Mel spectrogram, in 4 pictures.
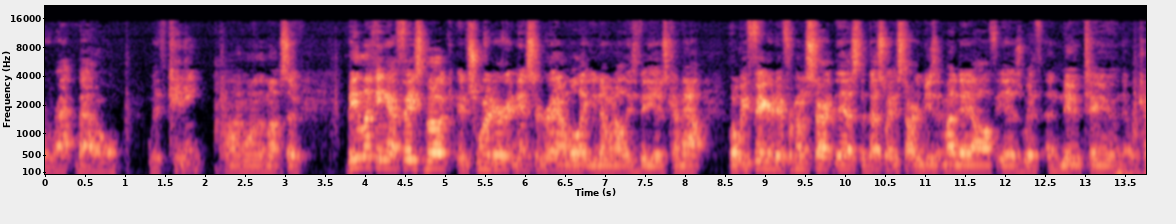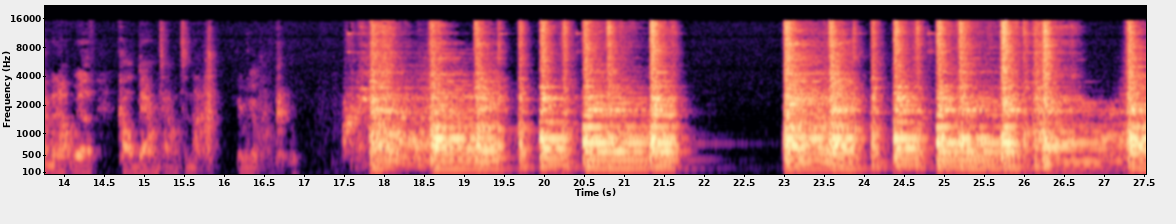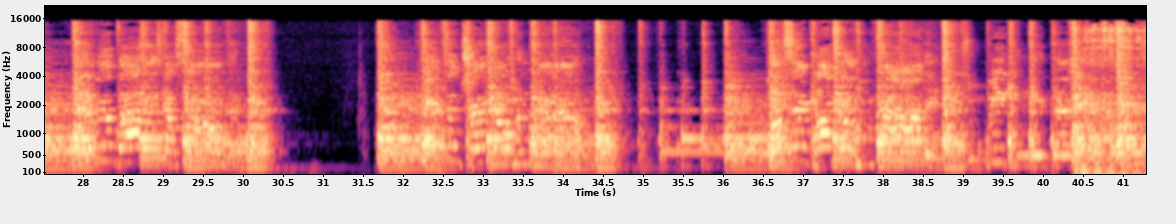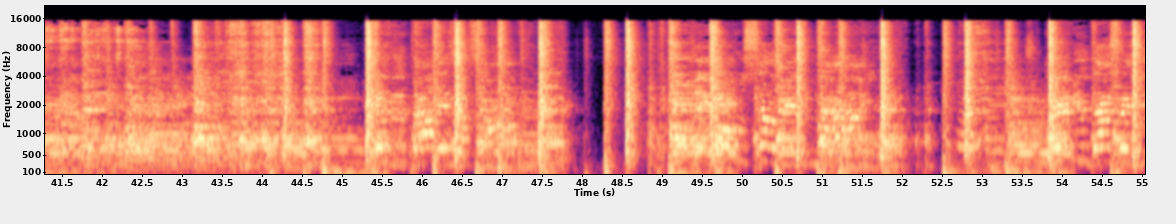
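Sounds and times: resonator guitar blues: 0:17.5 - 0:21.9, 0:23.0 - 0:30.8, 0:31.6 - 0:55.0
man singing: 0:27.9 - 0:30.3, 0:32.2 - 0:34.6, 0:36.6 - 0:42.2, 0:45.3 - 0:47.8, 0:49.1 - 0:52.1, 0:52.7 - 0:55.0
upright bass notes: 0:40.3 - 0:55.0.

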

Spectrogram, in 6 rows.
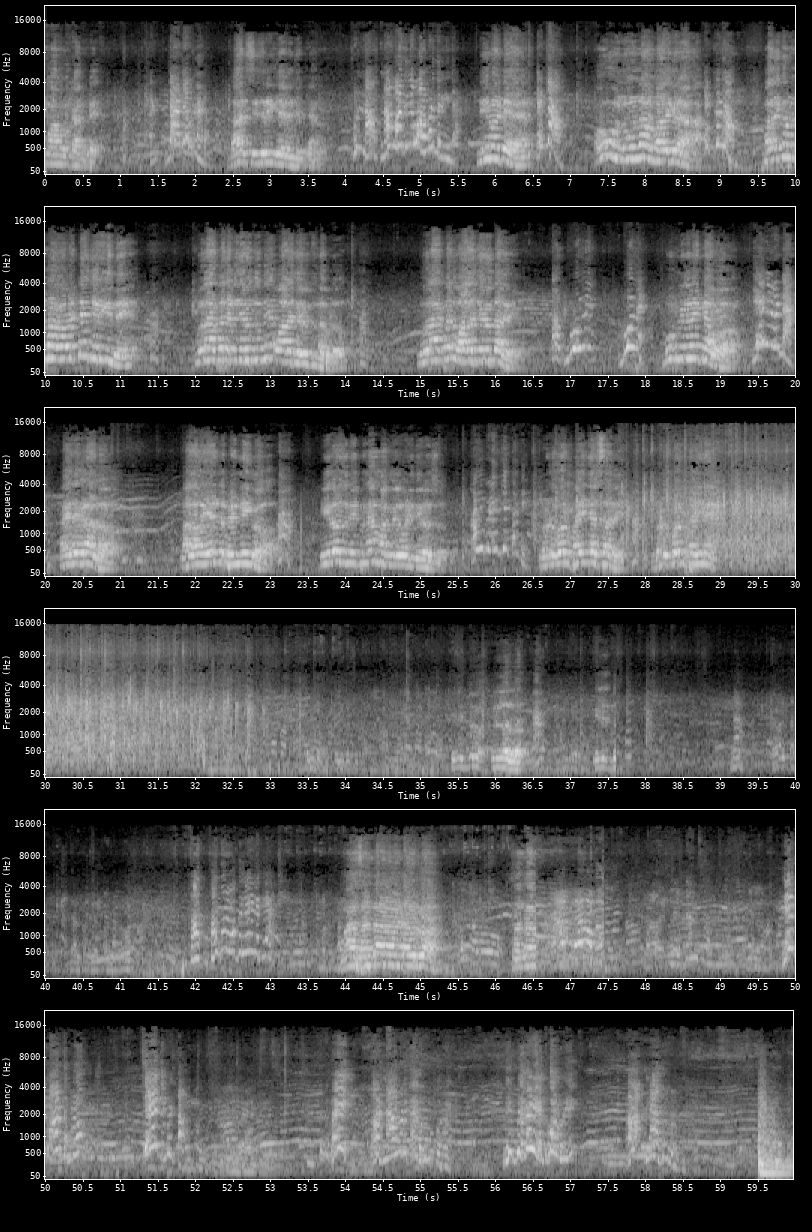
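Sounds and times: crowd applauding: 0:26.5 - 0:33.6.

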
